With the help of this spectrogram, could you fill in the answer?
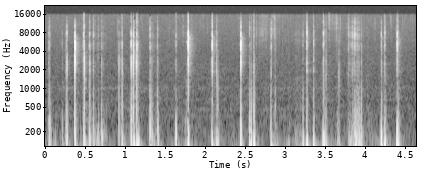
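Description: Two small, solid, sugar-coated jelly fruit-slice candies are held in the fingertips, and one scratches against the other. The result is a quick series of short, dull, low-heavy scratching bursts with a faint bright, gritty edge that stop almost at once.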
